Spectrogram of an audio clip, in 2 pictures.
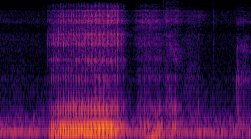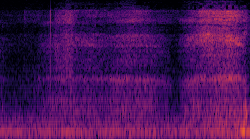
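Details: An Indian man snoring: a single loud, rough, rattling snore on inhalation, then quieter breathing against a steady background hum.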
